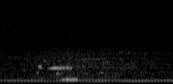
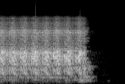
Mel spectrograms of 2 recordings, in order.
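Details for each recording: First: Maruti Suzuki Alto that had cut out while driving and would crank but not start: after a short quiet spell it catches at once, revs cleanly and eases back with no stumbling or misfire; normal start. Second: Maruti Suzuki Alto that died while driving, cranking with brief even starter churn and steady pulsing rhythm but not catching; battery and starter motor fine, engine turns correctly. Cranks but will not start.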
